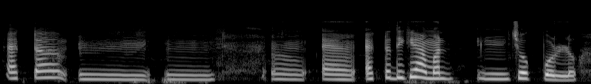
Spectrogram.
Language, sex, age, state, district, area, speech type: Bengali, female, 18-30, West Bengal, Uttar Dinajpur, urban, spontaneous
